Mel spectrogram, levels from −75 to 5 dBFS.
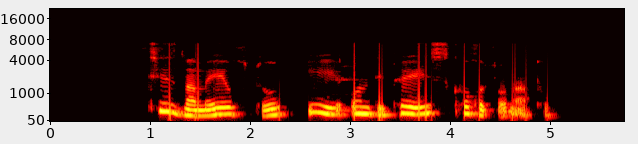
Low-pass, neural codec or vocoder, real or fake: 7.2 kHz; none; real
